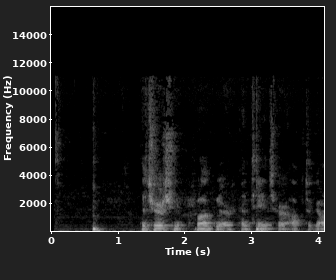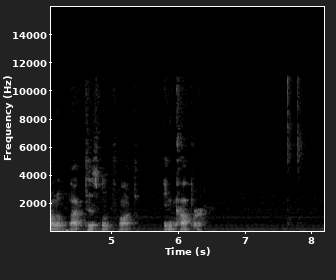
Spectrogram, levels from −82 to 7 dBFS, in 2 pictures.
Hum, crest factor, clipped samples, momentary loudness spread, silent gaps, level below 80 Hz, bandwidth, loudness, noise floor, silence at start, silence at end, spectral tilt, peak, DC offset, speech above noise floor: none; 22 dB; under 0.1%; 15 LU; none; -50 dBFS; 11.5 kHz; -33 LUFS; -64 dBFS; 0.05 s; 0.4 s; -5.5 dB/octave; -12 dBFS; under 0.1%; 32 dB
